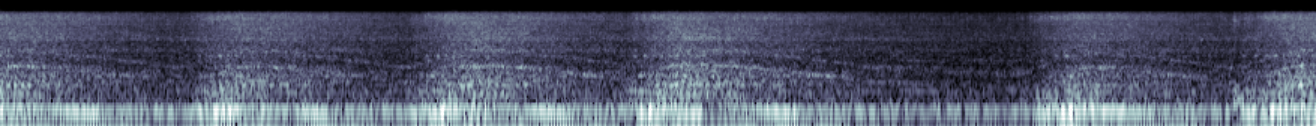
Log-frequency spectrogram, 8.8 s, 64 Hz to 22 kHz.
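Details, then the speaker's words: 1999 Subaru WRX GF8, EJ205 turbo flat-four, warm after a coolant flush, header tank open: smooth idle with several even throttle blips rising and dropping cleanly, no misses or knocks, done to bring bubbles up; normal throttle response when warm. "So I'm just going to give it a few blips on the throttle, and that also helps bring the bubbles to the top."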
